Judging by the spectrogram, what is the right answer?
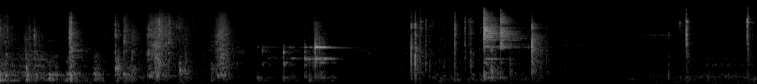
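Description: Scattered metallic clinks, taps and rattles of hoses and metal fittings being handled, a few of them ringing briefly around the middle.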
